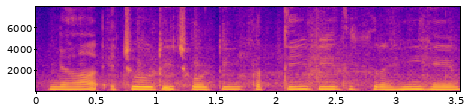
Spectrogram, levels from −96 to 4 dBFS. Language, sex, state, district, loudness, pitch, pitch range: Hindi, female, Bihar, Kishanganj, -16 LUFS, 210 Hz, 205-220 Hz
